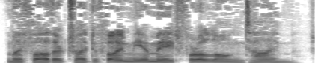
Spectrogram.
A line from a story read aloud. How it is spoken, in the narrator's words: she sighed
